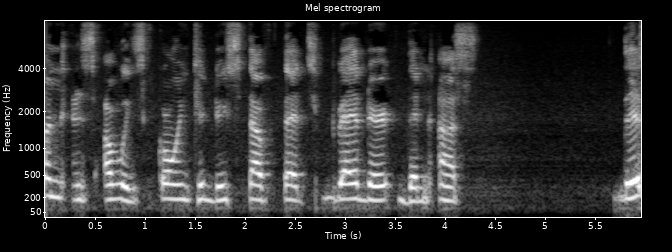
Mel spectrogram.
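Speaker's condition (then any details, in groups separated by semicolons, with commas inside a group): Cerebral palsy; fine motor impairment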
